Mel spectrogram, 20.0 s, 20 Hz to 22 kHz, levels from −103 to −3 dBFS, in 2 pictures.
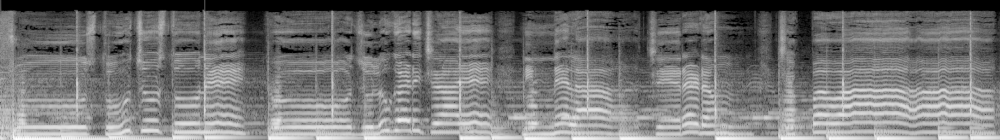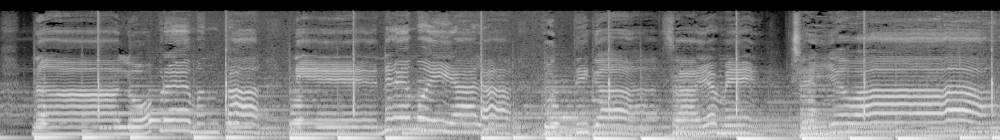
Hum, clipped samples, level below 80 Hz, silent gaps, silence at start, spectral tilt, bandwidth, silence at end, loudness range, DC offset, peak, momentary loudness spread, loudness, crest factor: none; under 0.1%; -16 dBFS; none; 0 s; -5.5 dB/octave; 16.5 kHz; 0 s; 1 LU; under 0.1%; 0 dBFS; 5 LU; -14 LUFS; 12 dB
